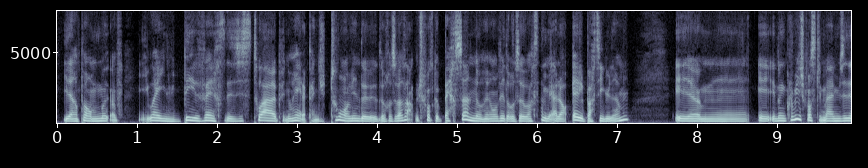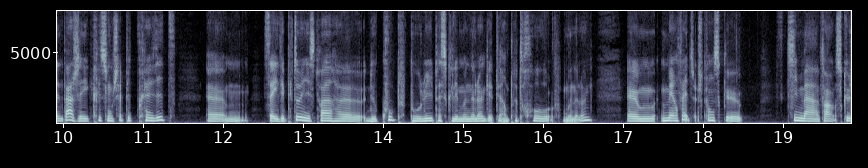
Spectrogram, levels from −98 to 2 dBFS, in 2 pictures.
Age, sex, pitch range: 20-39, female, 155-190 Hz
